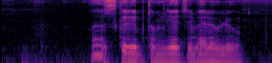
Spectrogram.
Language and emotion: Russian, neutral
